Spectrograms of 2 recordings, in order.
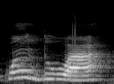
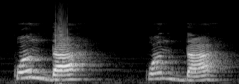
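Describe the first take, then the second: First: "Quando há" with quando and há said as separate syllables; written syllables. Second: "quando há" with the o of quando merging into há, sounding like "quand'há"; fused vowels. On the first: Teacher shows the separated written form first. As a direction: say "Quando há" slowly, keeping the final o of quando apart from há. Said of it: "na escrita eu digo". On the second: Teacher shows the spoken fused form, louder. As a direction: run quando into há as one syllable, louder. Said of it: "a gente pronuncia assim". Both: Shown as a demonstration.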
